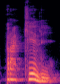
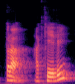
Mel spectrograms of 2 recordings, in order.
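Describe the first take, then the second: First: Pra and aquele fuse into one word. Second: Para shrinks to one syllable, pra. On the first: "ça peut devenir praquele" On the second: "ça va devenir pra aquele"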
